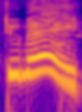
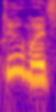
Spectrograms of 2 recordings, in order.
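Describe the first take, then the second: First: The name ends with an 'ay' sound. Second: The name ends with an 'ah' sound. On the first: The speaker calls it right. "it's Dumay" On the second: The speaker calls it wrong. "It's not Dumas"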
